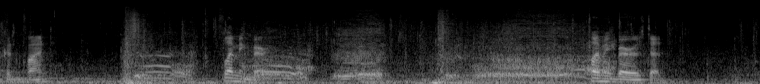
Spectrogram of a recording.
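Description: A bear growls and roars nearby.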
